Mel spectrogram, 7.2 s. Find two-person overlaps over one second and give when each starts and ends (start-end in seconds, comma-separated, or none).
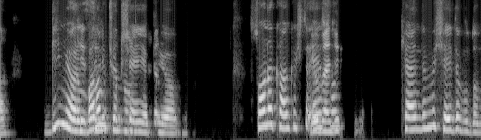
1.1-2.5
